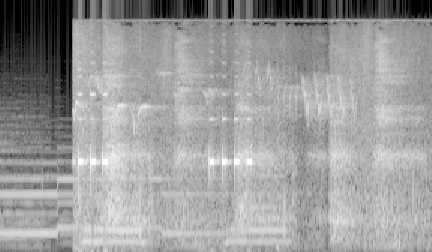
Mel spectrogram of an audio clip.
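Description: An electronic alarm goes off suddenly about a second in: quick high beeps in a group of three, then a group of four, inside a loud jangling electronic tone, with a run of quick rising notes near the end.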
